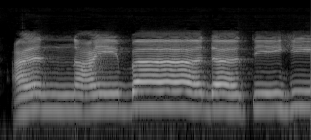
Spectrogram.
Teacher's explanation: nun mati yang ada tanda mati, hukum izhar halqi. Sempurnakan saja bunyi nun mati, jangan dipanjangkan.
